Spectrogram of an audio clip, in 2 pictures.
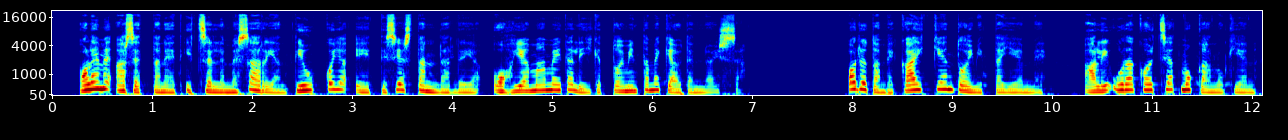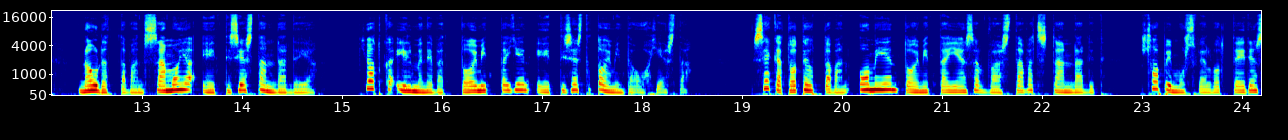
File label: e-Learning, Corporate E-Learning, Female Voice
